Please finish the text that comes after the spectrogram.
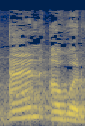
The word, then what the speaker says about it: hour: But if the H is very silent, that is an hour, we say an hour.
